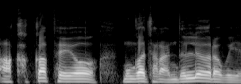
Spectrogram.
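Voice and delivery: ordinary talk, nothing marked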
